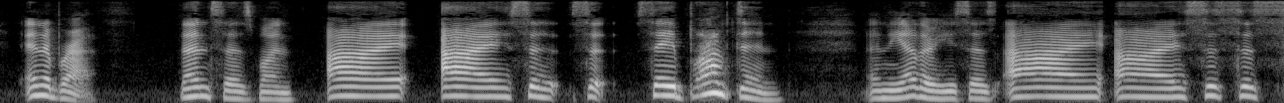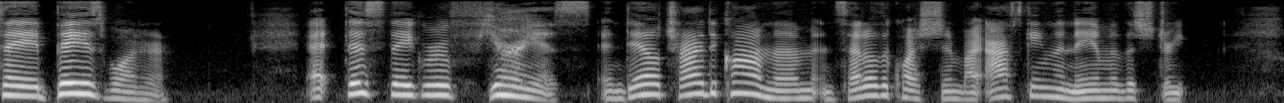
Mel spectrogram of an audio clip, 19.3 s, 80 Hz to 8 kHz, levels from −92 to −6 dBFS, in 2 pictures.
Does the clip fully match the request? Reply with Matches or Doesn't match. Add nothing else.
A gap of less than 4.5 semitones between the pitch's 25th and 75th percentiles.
Doesn't match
